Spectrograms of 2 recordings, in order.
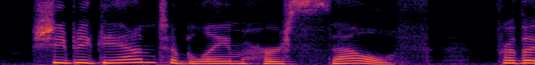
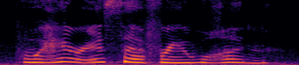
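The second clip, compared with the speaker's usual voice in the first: high, bewildered woman's voice, pitched up; Gina's anguished question; 8 semitones higher than usual. Acted. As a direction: ask it high and lost, a grieving young widow. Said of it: "asked Daphne".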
